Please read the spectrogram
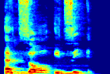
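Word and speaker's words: Etzel Itzik: So it's E-T-Z-E-L, Edsel. And then it's Itzik, I-T-Z-I-K. Edsel Itzik.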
